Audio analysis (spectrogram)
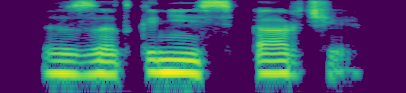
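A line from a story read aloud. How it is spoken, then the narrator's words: Angry, through gritted teeth. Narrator (Russian): Сквозь зубы гневно процедил лорд Дарвик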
